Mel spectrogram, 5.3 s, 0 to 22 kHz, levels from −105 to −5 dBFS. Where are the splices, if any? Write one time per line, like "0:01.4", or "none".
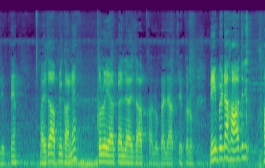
0:01.8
